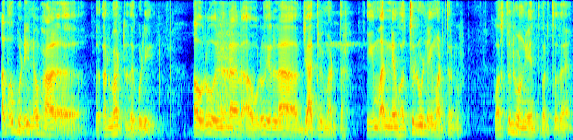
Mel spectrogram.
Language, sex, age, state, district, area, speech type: Kannada, female, 60+, Karnataka, Gadag, rural, spontaneous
